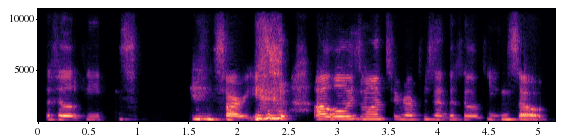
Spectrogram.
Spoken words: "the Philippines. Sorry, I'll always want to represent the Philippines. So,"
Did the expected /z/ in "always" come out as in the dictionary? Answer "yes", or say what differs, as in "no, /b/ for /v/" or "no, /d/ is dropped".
yes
